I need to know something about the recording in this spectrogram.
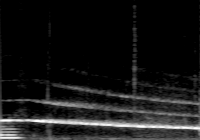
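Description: Emergency vehicle siren wailing: one long tone sliding slowly down in pitch.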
